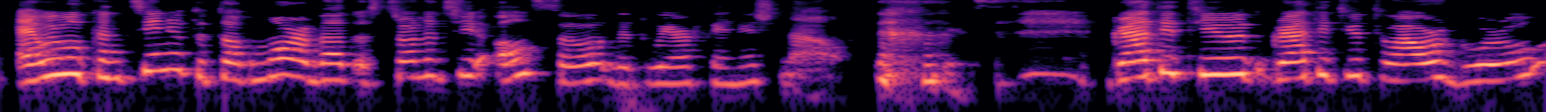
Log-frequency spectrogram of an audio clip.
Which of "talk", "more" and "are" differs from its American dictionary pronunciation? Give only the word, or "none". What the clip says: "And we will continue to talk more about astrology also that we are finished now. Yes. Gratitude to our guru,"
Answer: none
